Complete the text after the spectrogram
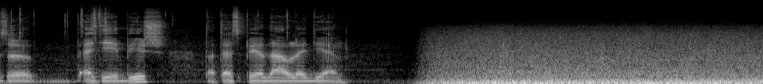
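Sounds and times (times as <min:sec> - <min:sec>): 
speech: 0:00.0 - 0:03.6
deep rumbling industrial drone: 0:04.0 - 0:07.6.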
